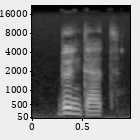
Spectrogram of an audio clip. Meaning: 1. to punish (to cause to suffer for crime or misconduct, to administer disciplinary action) 2. to fine (to issue a fee as punishment for violating a regulation)
- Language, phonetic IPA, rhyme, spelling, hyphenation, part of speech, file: Hungarian, [ˈbyntɛt], -ɛt, büntet, bün‧tet, verb, Hu-büntet.ogg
